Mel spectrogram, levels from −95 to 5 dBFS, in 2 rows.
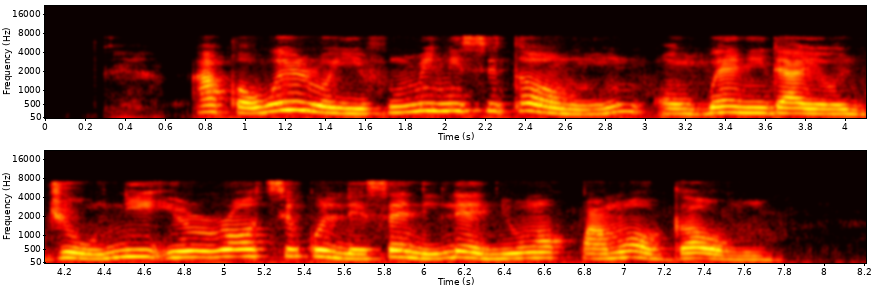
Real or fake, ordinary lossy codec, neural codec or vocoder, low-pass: fake; none; codec, 16 kHz, 4.8 kbps, FACodec; 7.2 kHz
